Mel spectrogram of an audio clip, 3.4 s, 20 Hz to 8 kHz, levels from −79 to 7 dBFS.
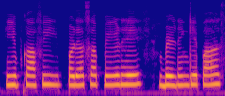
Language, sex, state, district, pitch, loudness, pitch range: Hindi, female, Madhya Pradesh, Bhopal, 265 Hz, -14 LUFS, 260-275 Hz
